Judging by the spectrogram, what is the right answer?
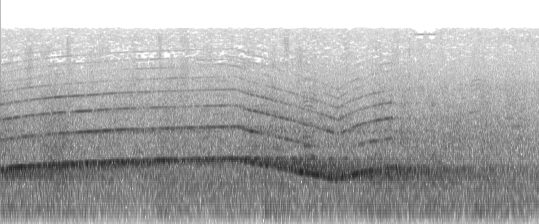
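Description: Emergency-vehicle siren wailing. The pitch rises slowly, falls about three seconds in, rises again and fades near the end.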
